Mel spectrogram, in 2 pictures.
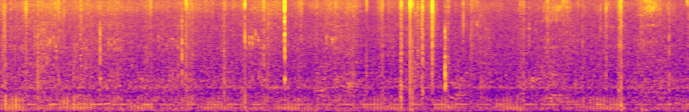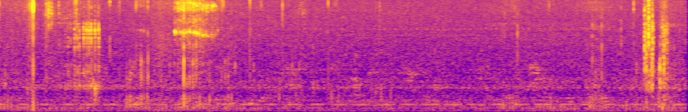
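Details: Purring of a nearly nine-year-old female pet cat while kneading indoors; an unbroken low, throbbing purr runs the whole length, with scattered scratching and rustling noises over it.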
